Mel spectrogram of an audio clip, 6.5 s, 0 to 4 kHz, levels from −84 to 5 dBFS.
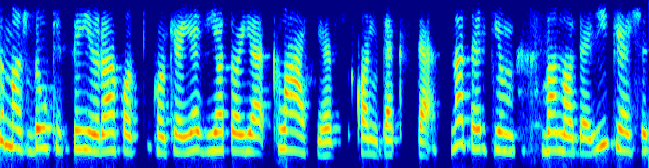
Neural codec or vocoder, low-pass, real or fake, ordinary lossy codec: codec, 16 kHz, 2 kbps, X-Codec, HuBERT features, trained on balanced general audio; 3.6 kHz; fake; Opus, 32 kbps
